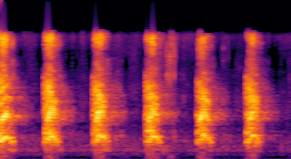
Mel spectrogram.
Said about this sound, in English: No, wait, there's a bunch of dogs over here. Have to hold his leash on tighter. This is like the worst part of walking my dog. Because I don't know if these dogs are friendly.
